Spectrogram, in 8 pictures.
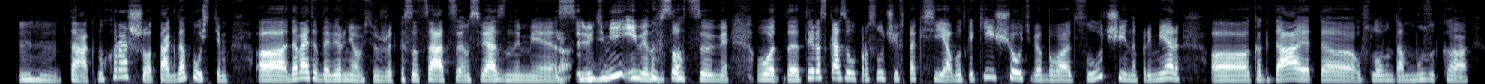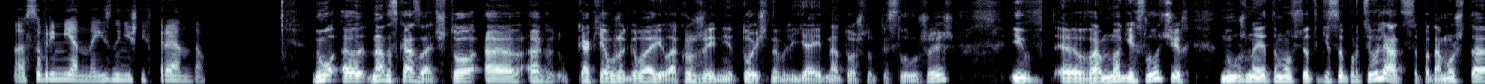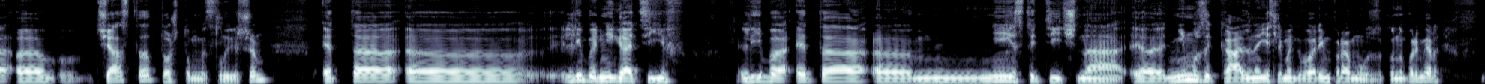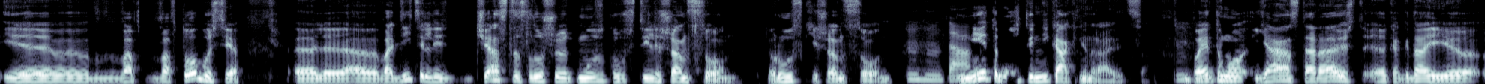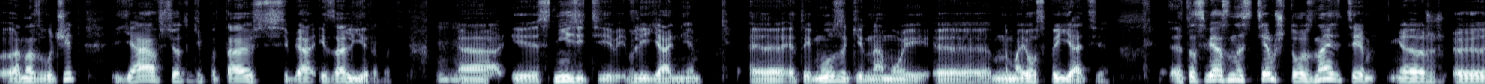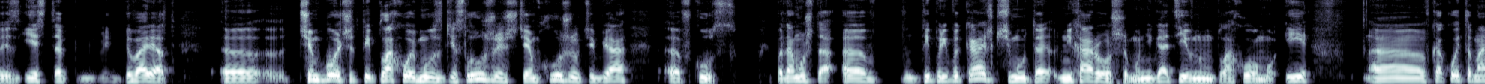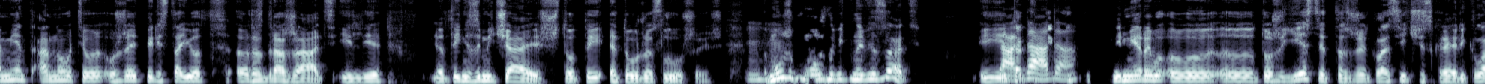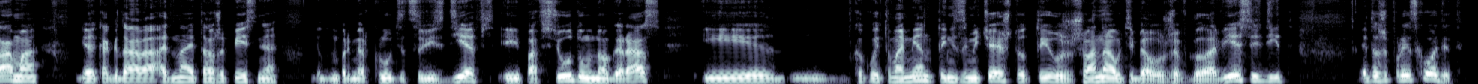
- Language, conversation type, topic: Russian, podcast, Как окружение влияет на то, что ты слушаешь?
- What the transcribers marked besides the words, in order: laughing while speaking: "именно"; tapping; drawn out: "э"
